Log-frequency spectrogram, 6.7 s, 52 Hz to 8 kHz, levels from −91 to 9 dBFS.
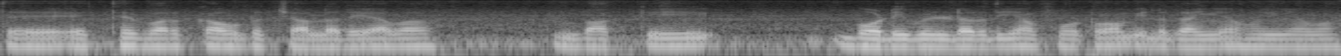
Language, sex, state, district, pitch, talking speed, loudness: Punjabi, male, Punjab, Kapurthala, 120 Hz, 145 wpm, -19 LUFS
